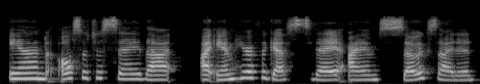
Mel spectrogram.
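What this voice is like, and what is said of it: Slightly congested, off-sounding voice. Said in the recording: “I have a bit of a cold, so I do want to apologize if my voice is a little bit off”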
